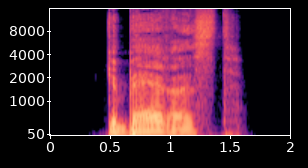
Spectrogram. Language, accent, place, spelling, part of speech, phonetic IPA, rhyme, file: German, Germany, Berlin, gebärest, verb, [ɡəˈbɛːʁəst], -ɛːʁəst, De-gebärest.ogg
- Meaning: inflection of gebären: 1. second-person singular subjunctive I 2. second-person singular subjunctive II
